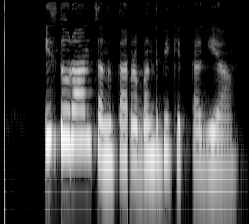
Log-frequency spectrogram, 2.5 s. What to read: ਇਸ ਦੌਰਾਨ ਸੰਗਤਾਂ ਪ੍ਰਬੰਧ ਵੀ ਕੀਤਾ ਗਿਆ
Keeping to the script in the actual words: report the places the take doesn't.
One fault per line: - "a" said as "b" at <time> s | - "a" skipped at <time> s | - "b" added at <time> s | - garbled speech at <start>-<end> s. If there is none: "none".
none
